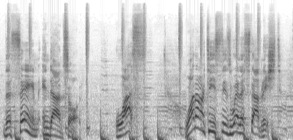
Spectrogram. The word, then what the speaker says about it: Wahs: Two artists with the same sounding names, that those spelled differently as in W-A-S-P and W-A-H-S, in dancehall is pronounced the same, Was.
